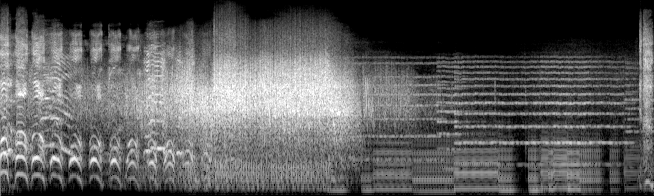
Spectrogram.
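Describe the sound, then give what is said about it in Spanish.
Wavering, sobbing cries give way to a loud, dense burst of rapid machine gun fire from a ship at men escaping in rowing boats, lasting a couple of seconds, followed by steady, droning tonal music that carries on to the end. “El bestial y gigantesco jato hace acribillar a los hombres que tratan de escapar en las lanchas de remos.”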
